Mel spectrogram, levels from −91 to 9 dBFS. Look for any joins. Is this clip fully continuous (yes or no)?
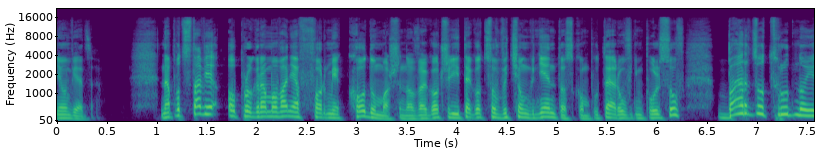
yes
